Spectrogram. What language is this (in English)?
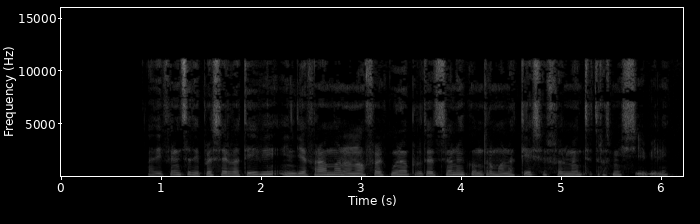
Italian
